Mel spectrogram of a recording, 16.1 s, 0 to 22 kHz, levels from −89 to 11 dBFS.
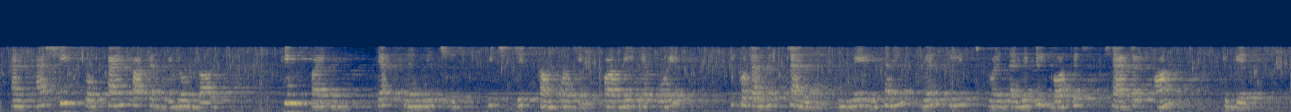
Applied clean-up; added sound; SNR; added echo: none; Sink (filling or washing) / Water; 18 dB; reverberation time 1.9 s.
